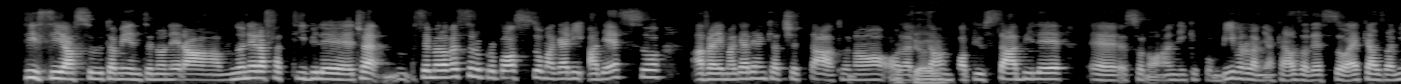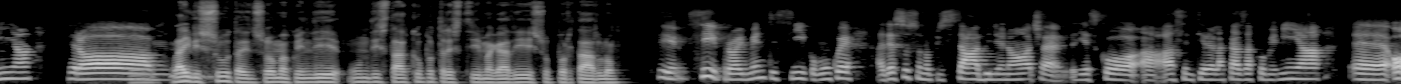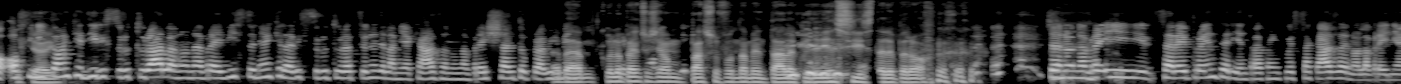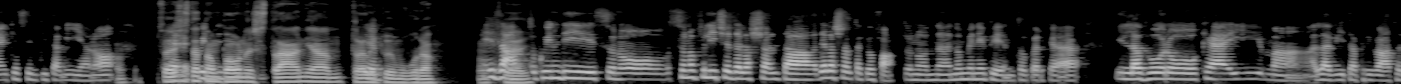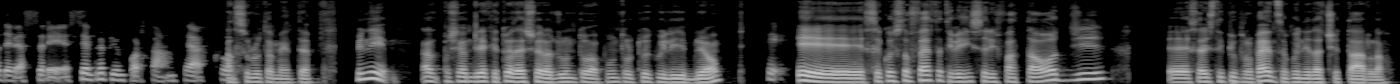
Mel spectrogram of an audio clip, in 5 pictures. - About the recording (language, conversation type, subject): Italian, podcast, Come bilanci lavoro e vita privata nelle tue scelte?
- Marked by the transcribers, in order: "probabilmente" said as "proabilmente"; "cioè" said as "ceh"; other background noise; laughing while speaking: "assistere"; chuckle; "Cioè" said as "ceh"; chuckle; inhale; unintelligible speech; "probabilmente" said as "proimente"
